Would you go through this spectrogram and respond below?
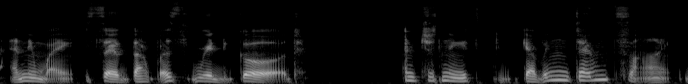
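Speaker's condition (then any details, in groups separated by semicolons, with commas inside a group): Multiple sclerosis; word substitution, coughs when crumbly bread gets in throat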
